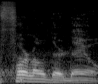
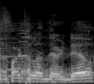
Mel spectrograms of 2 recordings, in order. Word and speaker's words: Fort Lauderdale: A minha pronúncia é do interior de São Paulo, mas é Fort Lauderdale. Ok, Fort Lauderdale. Muita gente vai rir, mas é assim mesmo que se fala.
